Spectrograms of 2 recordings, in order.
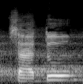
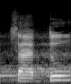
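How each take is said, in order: Both takes have the same delivery.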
